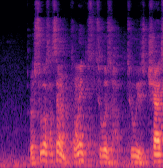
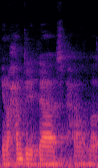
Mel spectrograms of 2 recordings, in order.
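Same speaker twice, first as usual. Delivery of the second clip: mock-pious murmur, much softer and lower, fading; 5 semitones lower, 10 dB quieter than usual. Showing outward taqwa to the masjid crowd, mock hushed piety. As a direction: parody a show-off's hushed holy talk. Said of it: "talking like that".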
